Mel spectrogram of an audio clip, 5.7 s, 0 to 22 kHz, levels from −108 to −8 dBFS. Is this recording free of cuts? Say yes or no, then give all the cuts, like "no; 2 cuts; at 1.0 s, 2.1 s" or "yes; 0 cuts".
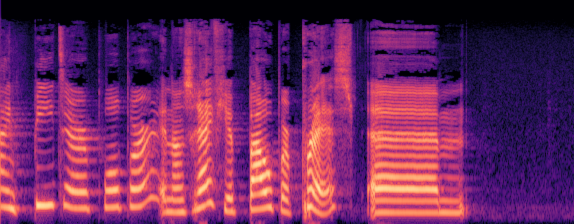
no; 2 cuts; at 1.6 s, 3.5 s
